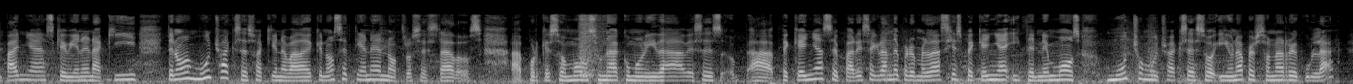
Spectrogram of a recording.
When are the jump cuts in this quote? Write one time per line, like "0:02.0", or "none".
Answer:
none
